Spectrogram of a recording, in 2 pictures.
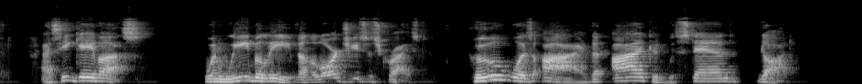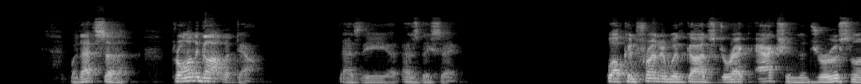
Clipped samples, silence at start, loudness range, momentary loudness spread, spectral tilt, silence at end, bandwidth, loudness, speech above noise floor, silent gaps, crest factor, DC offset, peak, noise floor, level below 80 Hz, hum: under 0.1%; 0.4 s; 8 LU; 15 LU; -4 dB/octave; 0 s; 9.8 kHz; -19 LUFS; 50 dB; 8.20-9.00 s, 11.59-11.63 s, 11.69-11.84 s, 11.90-11.96 s, 13.46-14.53 s; 16 dB; under 0.1%; -4 dBFS; -70 dBFS; -60 dBFS; none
